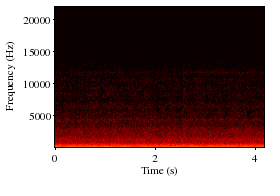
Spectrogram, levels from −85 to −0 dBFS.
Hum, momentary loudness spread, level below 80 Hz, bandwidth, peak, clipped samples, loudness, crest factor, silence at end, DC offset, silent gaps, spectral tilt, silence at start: none; 1 LU; -50 dBFS; 16 kHz; -32 dBFS; under 0.1%; -47 LUFS; 14 dB; 0 s; under 0.1%; none; -6.5 dB/octave; 0 s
